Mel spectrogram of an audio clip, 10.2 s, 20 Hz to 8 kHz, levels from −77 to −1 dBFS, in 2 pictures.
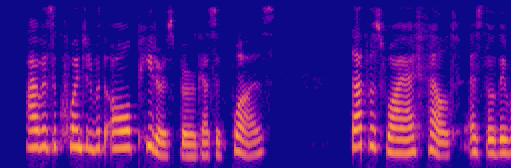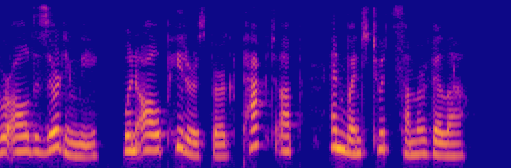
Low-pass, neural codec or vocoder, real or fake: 7.2 kHz; none; real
